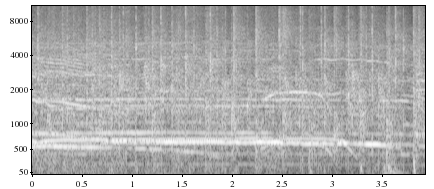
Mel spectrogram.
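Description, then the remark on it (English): A crowd at an improv show bursts into loud, sustained applause for the improv troupe Homemade Bangs, with rapid overlapping claps, mixed with whoops and cheers that keep going steadily for several seconds. “Let's give it up for Homemade Bangs, everybody.”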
